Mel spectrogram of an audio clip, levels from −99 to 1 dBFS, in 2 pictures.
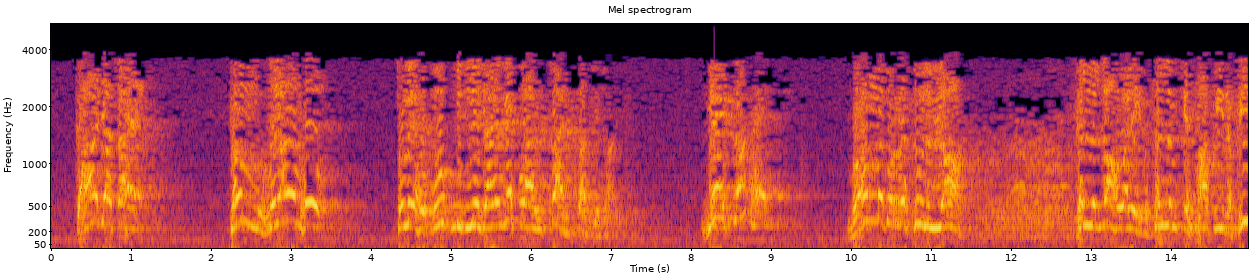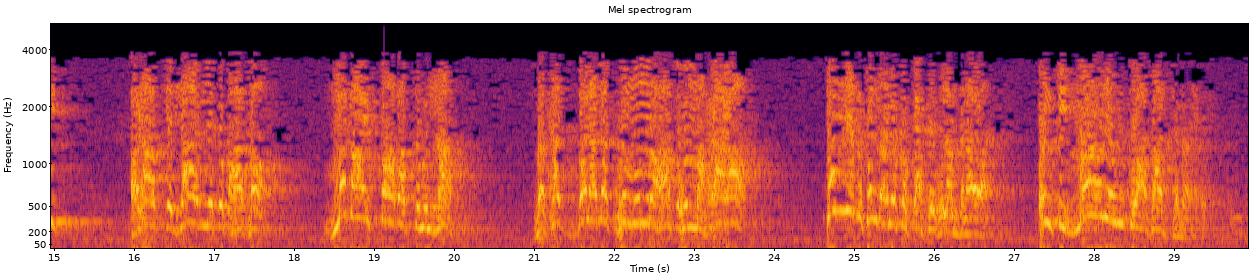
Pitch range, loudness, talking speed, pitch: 260-315 Hz, -13 LUFS, 125 wpm, 290 Hz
